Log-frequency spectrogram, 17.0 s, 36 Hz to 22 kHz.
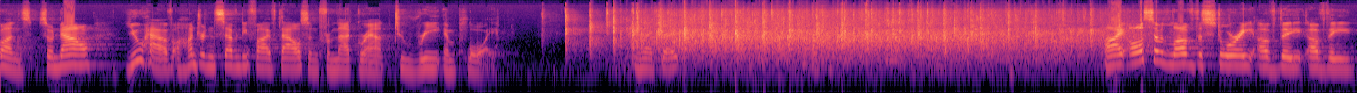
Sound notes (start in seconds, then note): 10.1 audience applause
